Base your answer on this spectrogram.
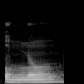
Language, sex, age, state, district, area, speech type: Punjabi, male, 18-30, Punjab, Faridkot, urban, spontaneous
